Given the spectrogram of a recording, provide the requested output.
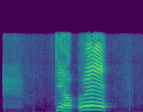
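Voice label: "seat", Mandarin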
